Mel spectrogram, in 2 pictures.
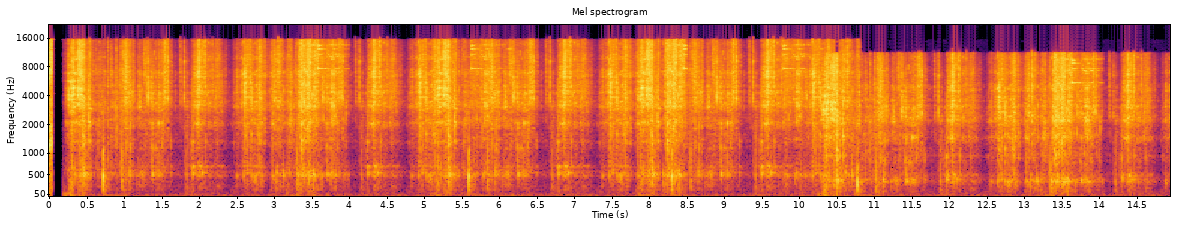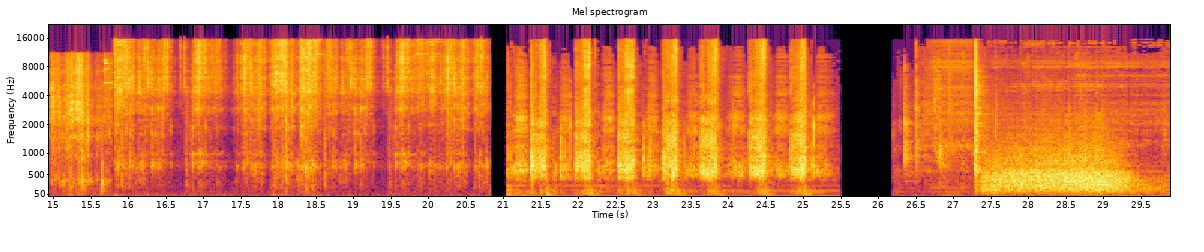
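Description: Hands rummaging through a can full of small odds and ends: a quick, irregular run of clinks, rattles and scrapes. A few seconds from the end it stops, and after a short silence a steady hiss of cooking starts.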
